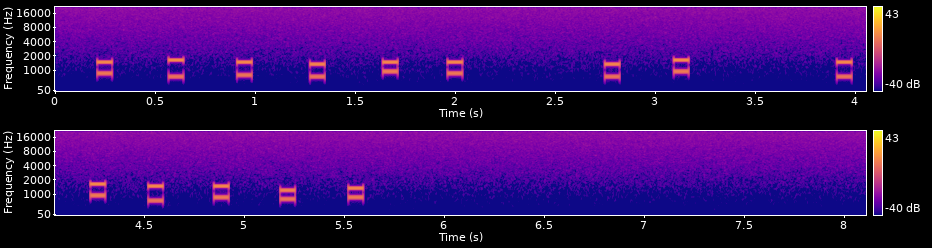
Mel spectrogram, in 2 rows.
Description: DTMF, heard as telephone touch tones, dialled by hand, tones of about 80 ms. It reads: 9A62#9 2D 3D3948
